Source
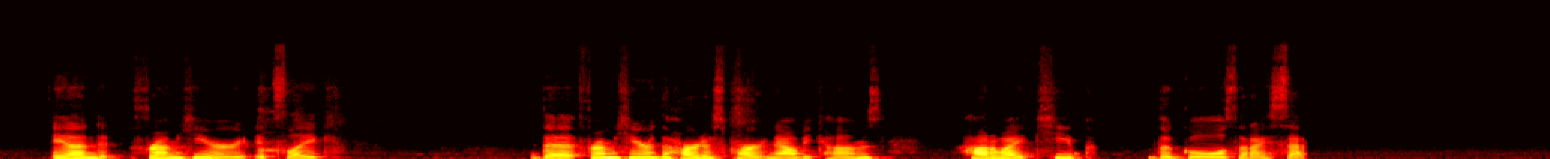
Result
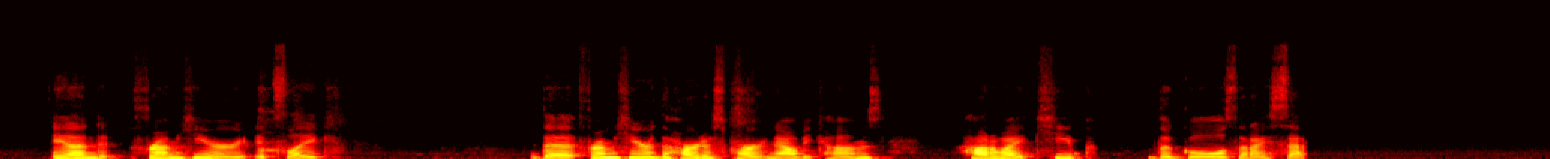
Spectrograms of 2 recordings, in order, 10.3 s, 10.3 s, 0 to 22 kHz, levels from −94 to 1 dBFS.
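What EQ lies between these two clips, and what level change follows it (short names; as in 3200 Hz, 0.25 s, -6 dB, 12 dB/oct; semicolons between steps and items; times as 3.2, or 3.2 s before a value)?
low shelf 190 Hz -4.5 dB; 0.0 dB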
